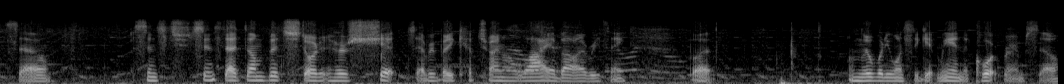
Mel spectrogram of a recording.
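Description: Clear music plays behind a woman speaking at a moderate pace. She takes long, frequent pauses. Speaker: vlogger. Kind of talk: casual vlog rant. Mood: frustrated, agitated. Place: home room. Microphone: webcam.

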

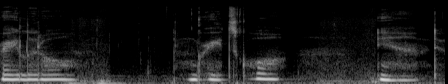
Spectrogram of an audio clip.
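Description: A soft-spoken woman with a fairly high pitch, a very slow pace and monotone, flat intonation. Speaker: ASMR creator. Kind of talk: ASMR ramble, personal attention. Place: home room. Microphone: studio mic.

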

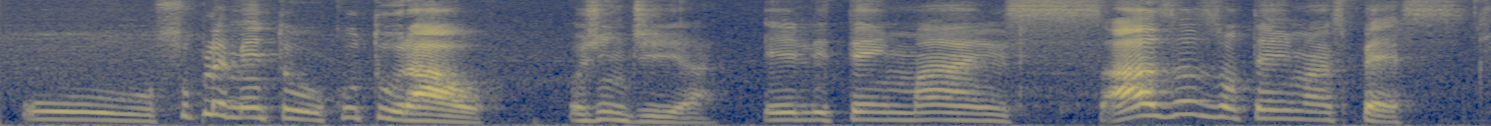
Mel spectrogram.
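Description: A man with a high pitch talks at a very slow pace. His pitch swings very widely. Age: 30s. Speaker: blog interviewer. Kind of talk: interview. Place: home room. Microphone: lapel.

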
